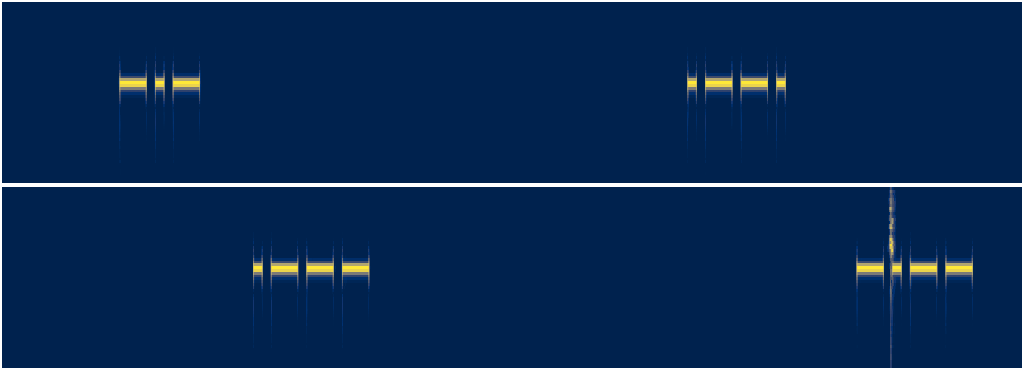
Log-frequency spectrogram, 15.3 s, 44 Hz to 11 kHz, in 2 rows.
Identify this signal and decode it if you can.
Morse code, heard as a keyed tone, about 18 wpm, 920 Hz. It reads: K P J Y
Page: Tekst 32 – Doskonalenie odbioru poznanych liter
